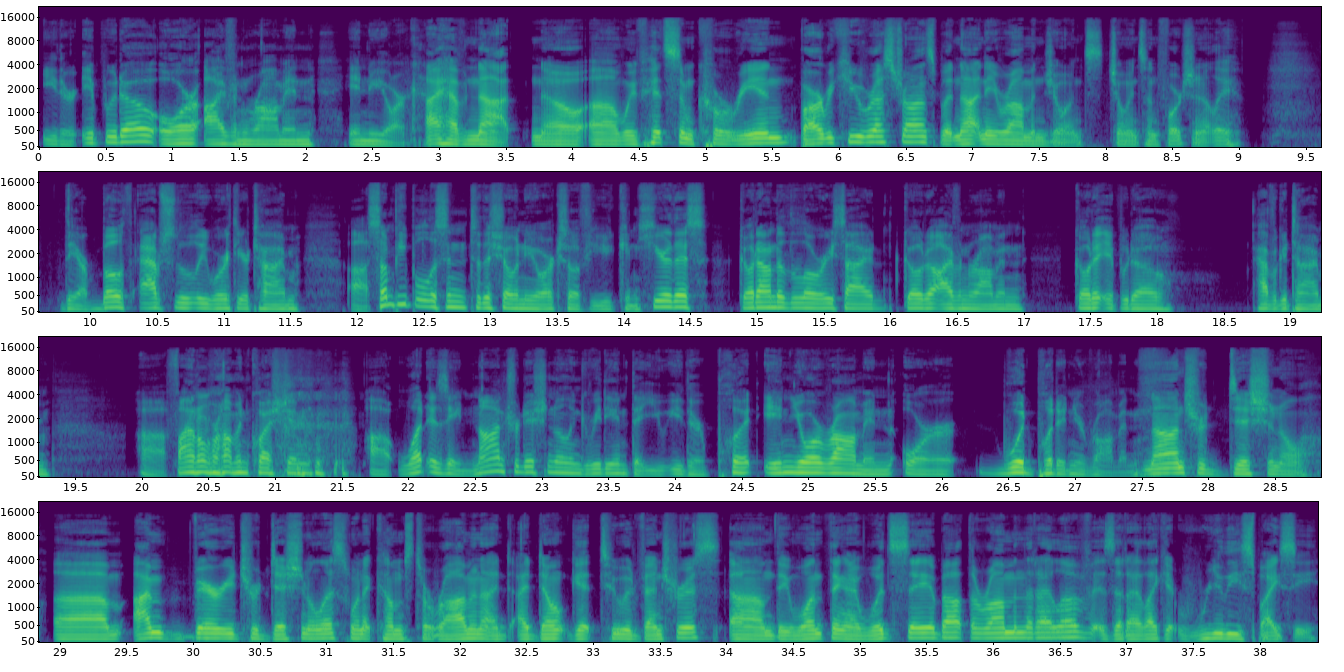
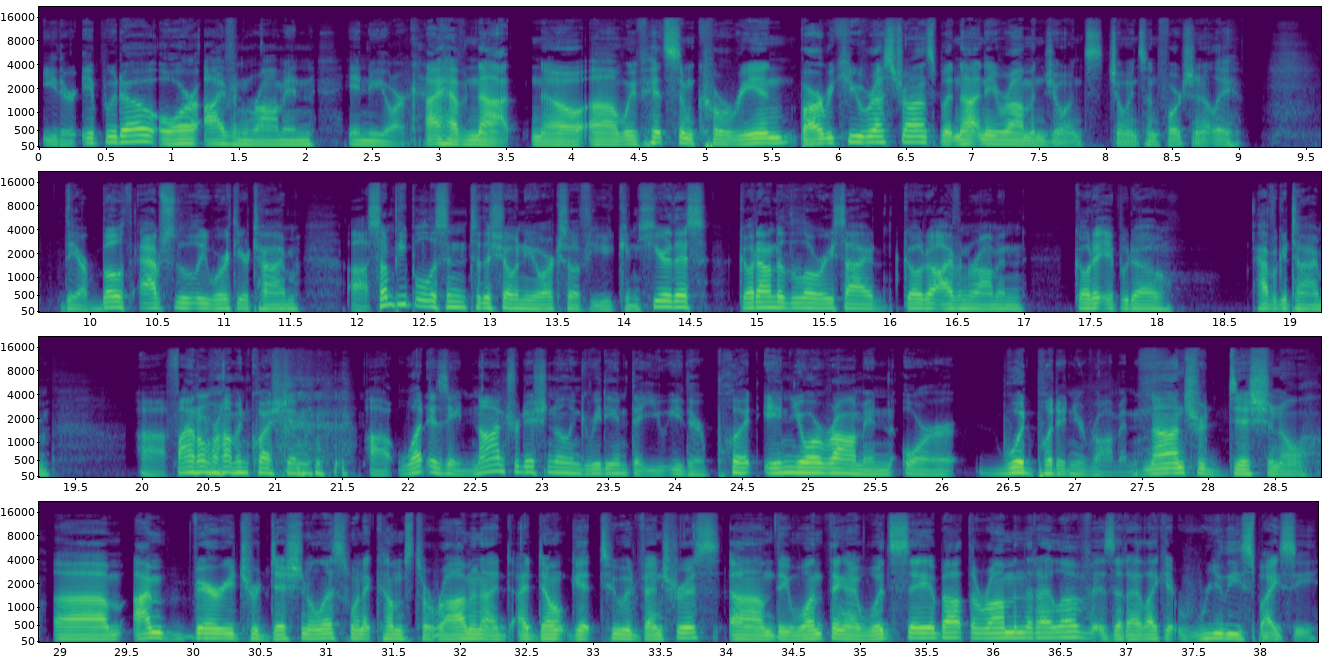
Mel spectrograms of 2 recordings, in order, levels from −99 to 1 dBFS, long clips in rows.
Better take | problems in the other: neither | none

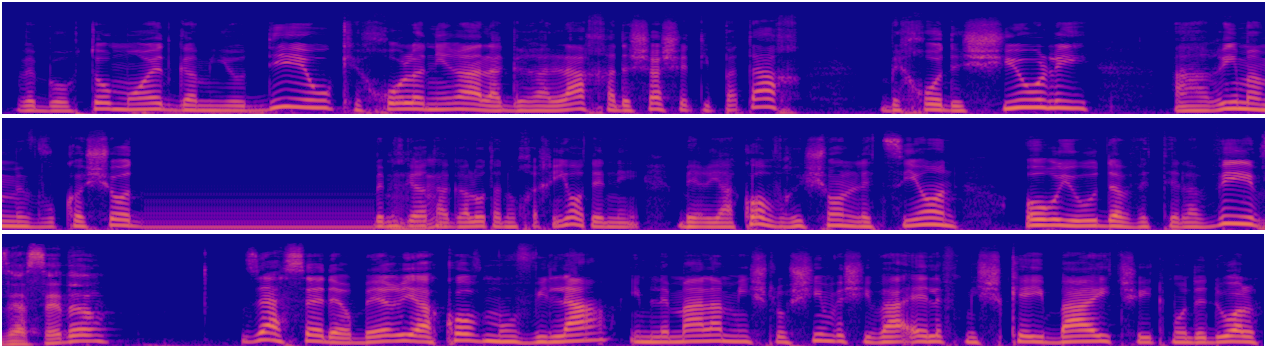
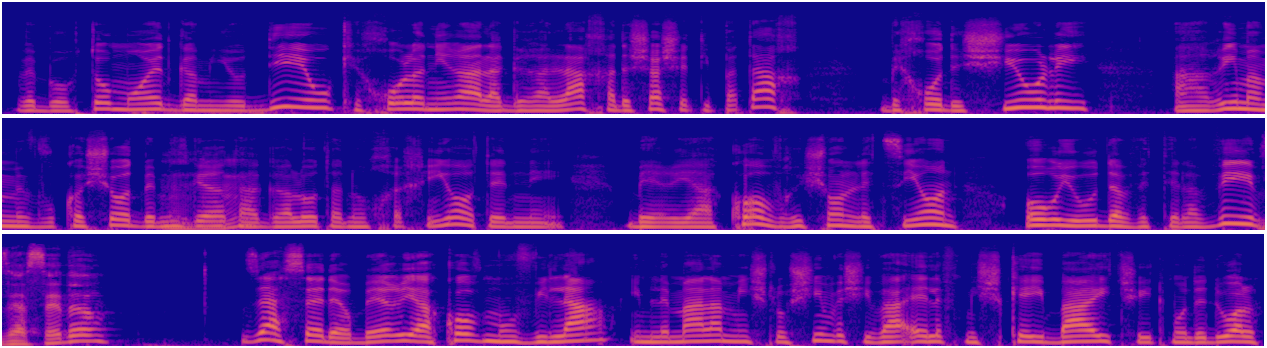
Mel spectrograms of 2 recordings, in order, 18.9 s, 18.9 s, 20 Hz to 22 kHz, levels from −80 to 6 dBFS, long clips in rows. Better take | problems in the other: second | audio freezing; at 7 s for 1 s

